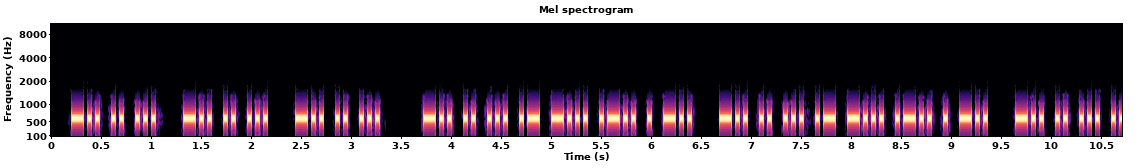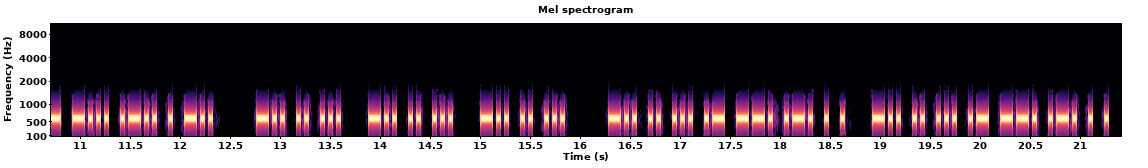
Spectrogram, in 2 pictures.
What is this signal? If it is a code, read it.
Morse code, heard as a keyed tone, about 30 wpm, 600 Hz. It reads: DIS DIS DIS DISABLED DISABLED DISABLED DIS DIS DIS DISAGREE DISAGREE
